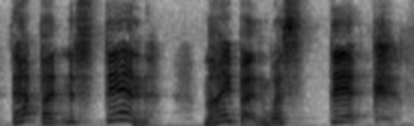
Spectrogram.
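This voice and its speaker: A put-on character voice from a woman, extremely high-pitched and at a very slow pace. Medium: read story. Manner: fussy, complaining.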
